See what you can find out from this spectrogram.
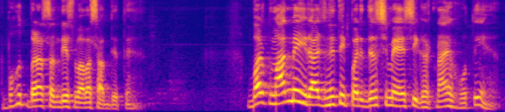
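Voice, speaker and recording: A man's voice: fairly high pitch, very animated, normal speed. A man reading a speech aloud and explaining it, addressing his listeners in an earnest, exhortative way. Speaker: speaker reading and commenting on a historical speech.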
